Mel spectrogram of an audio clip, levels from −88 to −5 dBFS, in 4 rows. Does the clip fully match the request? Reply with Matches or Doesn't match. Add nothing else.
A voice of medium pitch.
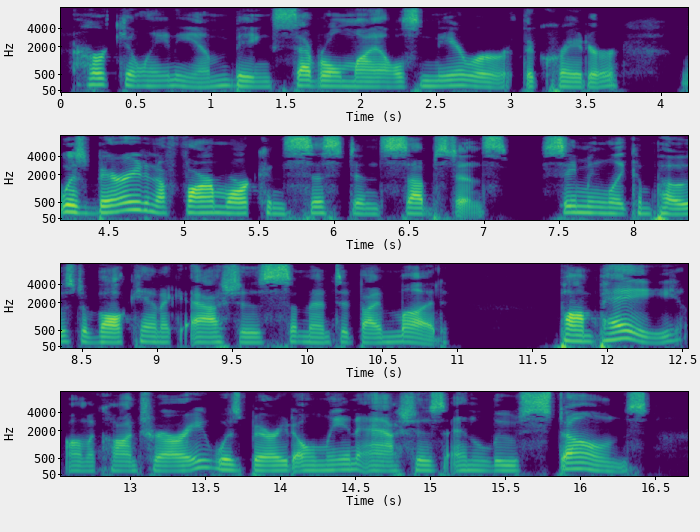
Matches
